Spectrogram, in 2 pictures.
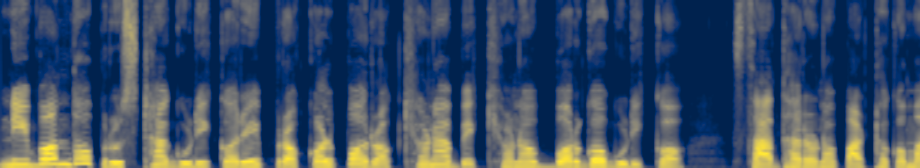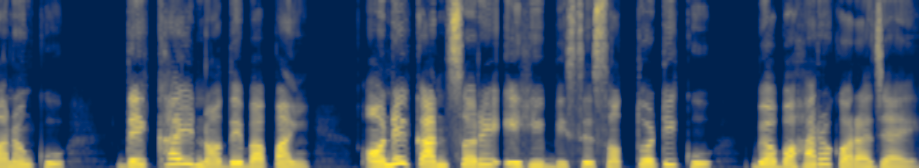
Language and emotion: Odia, neutral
